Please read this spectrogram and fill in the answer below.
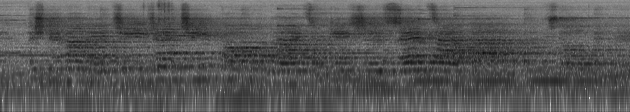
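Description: A small group of young singers singing a Polish Christmas carol (kolęda) together in several voices into microphones, with held notes.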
